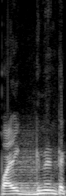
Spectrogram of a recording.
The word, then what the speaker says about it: poignant: See here, poignant which is silent, g is silent. Not poignant. Poignant కాదు, poignant. Poignant, g. Here next 21, walk.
